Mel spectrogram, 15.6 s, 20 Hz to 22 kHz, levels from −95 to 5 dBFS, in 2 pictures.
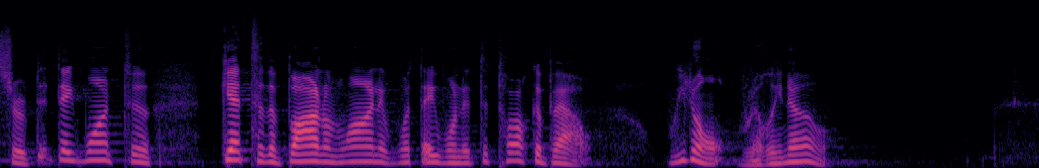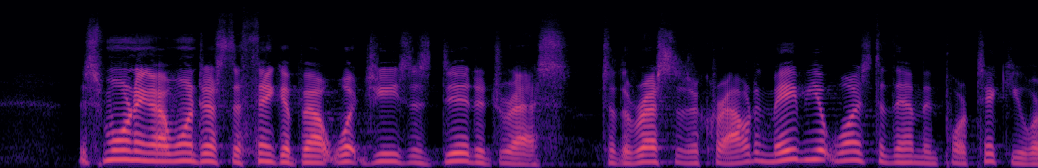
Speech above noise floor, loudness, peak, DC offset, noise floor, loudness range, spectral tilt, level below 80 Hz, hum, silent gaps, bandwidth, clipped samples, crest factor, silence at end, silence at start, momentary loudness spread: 50 dB; -39 LUFS; -16 dBFS; under 0.1%; -89 dBFS; 12 LU; -6 dB/octave; -88 dBFS; none; none; 13 kHz; under 0.1%; 24 dB; 0 s; 0 s; 13 LU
